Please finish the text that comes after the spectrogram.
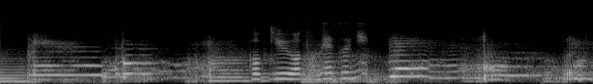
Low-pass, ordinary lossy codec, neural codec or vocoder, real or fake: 7.2 kHz; none; codec, 24 kHz, 0.9 kbps, DualCodec; fake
